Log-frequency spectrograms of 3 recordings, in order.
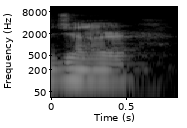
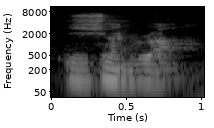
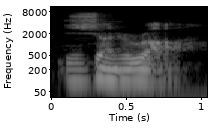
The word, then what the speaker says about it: genre: of literature okay people pronounce this genre others gender but it's pronounced as genre say genre genre okay so the different genre of literature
